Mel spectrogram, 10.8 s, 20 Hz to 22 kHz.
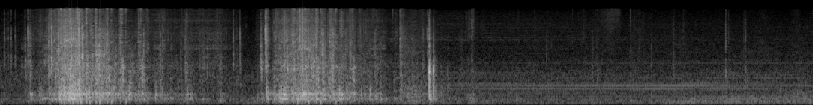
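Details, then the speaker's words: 2016 Bolens push mower that sat outside, after spark plug changed (it had spark, maybe weak): two rough pull-start bursts with no firing, cranks but won't start; felt like compression, owner suspects push rod issue or rusty coil contacts. "in the water on the 2016 bowlins so i'm going to have to look at this thing it felt like it had compression could be a push rod issue i don't know"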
